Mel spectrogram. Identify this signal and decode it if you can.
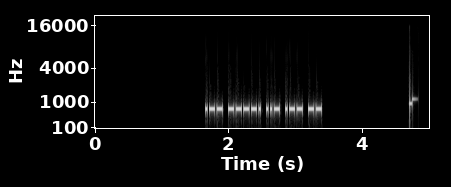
Morse code, heard as a keyed tone, about 44 wpm, 700 Hz. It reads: W9UWM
